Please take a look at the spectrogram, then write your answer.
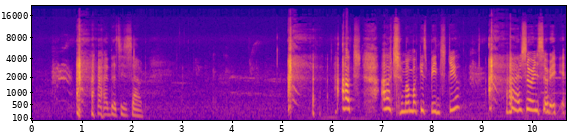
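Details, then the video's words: Domestic pet cats meowing in short, wavering bursts, clustered near the start and again in the second half, with a quiet pause between and people talking alongside. "Miawww sounds of our PreciousFurBabies"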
